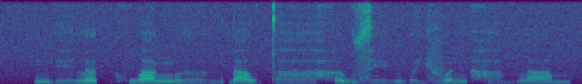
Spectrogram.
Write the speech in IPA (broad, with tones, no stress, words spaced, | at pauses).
ŋe̤˨˩ lə˦˥t̚hwa˧ŋ lə̤ː˨˩ŋɗa˨˦wt̪a̤ː˨˩hə̰˧˨w ze̤˨˩ŋə̤˨˩j və̰˧˥nha̤˨˩mla˧m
